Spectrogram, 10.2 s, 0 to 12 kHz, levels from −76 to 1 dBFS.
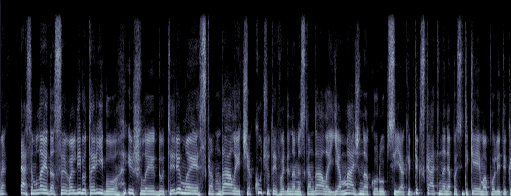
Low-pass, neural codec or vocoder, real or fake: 10.8 kHz; none; real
